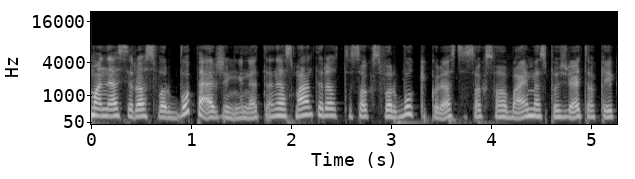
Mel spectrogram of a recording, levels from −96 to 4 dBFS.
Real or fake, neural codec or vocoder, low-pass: real; none; 7.2 kHz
